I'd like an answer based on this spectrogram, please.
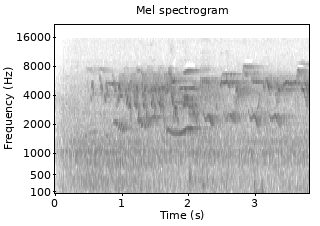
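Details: Four meerkat pups, 22 days old, born in an underground burrow and now venturing outside for the first time. Dense, overlapping high squeaky chirps rise and fall continuously over a steady background hiss.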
